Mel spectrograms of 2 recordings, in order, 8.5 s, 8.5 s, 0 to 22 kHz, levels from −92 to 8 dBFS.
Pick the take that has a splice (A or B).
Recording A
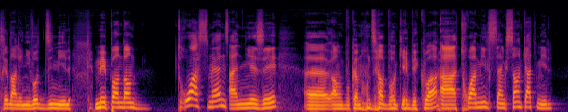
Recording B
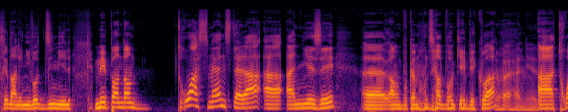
A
